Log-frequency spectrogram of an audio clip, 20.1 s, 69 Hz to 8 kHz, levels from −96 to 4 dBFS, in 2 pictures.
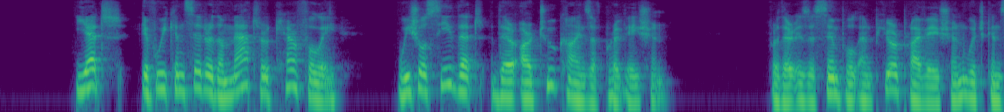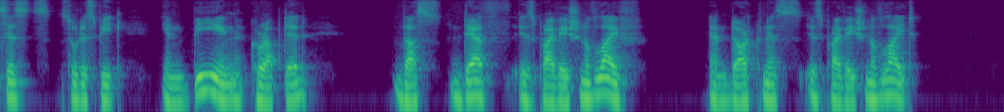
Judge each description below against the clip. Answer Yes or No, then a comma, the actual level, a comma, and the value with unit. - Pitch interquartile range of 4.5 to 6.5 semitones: Yes, average, 5.1 semitones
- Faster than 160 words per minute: No, slow, 135 wpm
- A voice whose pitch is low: Yes, low, 120 Hz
